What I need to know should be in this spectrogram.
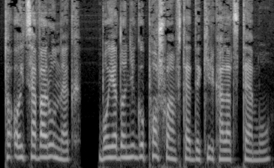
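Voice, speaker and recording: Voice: medium pitch, steady tone, normal speed, a little mellow, no room sound, voice pushed up, natural voice. An audiobook narrator voicing a young cursed strzyga woman who confesses bitterly through tears, recorded dry and close. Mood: tearful. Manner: bitter, tearful confession with sobbing.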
